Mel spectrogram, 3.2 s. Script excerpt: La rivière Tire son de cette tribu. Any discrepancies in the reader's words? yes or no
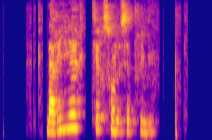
no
